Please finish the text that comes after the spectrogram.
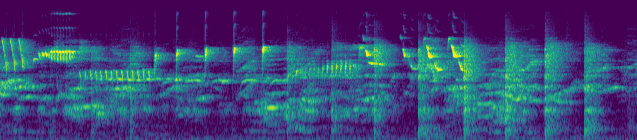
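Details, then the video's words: Canary song of quick trills and short repeated notes, then a run of sharp clicking chips spaced unevenly toward the end. "Kenari *SPECIAL*,, mau di taruh di mana saja tetap gacor,,,"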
